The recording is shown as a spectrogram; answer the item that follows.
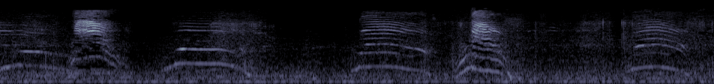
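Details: Cat family on the fourth day, a mother cat patiently tending, guarding and protecting her babies; a series of thin, high arching mews, about six in under five seconds, each rising then falling, over a low steady hum.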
